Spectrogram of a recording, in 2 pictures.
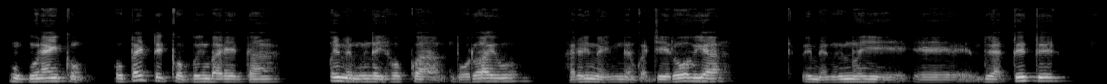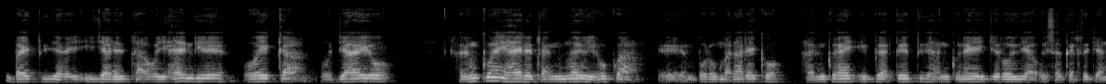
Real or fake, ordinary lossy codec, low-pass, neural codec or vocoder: fake; none; 14.4 kHz; vocoder, 44.1 kHz, 128 mel bands, Pupu-Vocoder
